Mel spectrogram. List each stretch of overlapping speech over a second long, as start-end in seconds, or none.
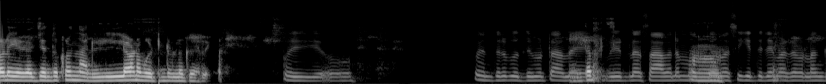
none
